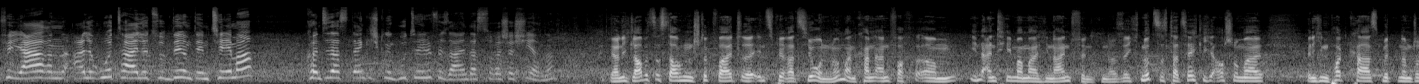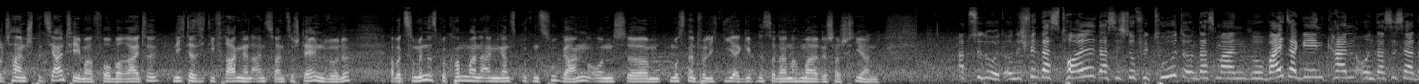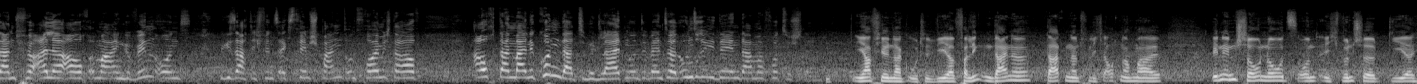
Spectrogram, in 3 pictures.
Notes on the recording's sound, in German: Live von der StB EXPO in Köln. Heute machen wir gemeinsam mit Euch mal einen kleinen Ausflug nach Köln und schauen uns auf der StB EXPO um.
